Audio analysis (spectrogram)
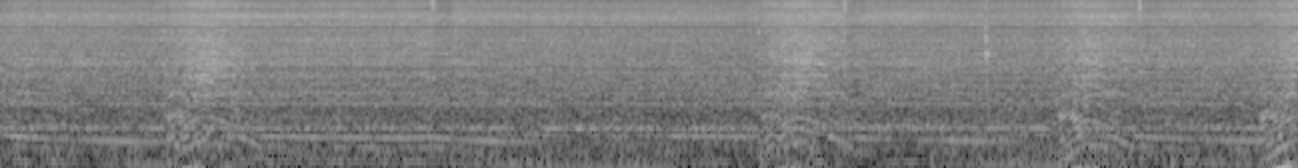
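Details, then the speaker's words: Car engine running after the slack AC belt was re-tensioned tight, with light throttle blips. Steady running with no squeal or chirp from the belt; the noise near the AC magnetic clutch has stopped. "なんだ、鳴りやんじゃったじゃん。"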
